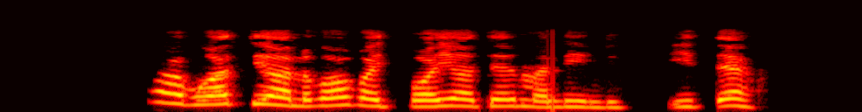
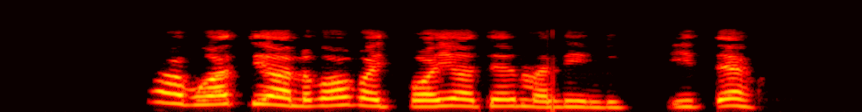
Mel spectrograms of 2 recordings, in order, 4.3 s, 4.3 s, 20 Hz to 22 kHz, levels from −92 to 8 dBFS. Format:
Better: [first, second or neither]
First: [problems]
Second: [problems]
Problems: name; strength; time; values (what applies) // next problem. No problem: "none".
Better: first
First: none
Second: noise reduction (neural mask model Resemble Enhance denoiser)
